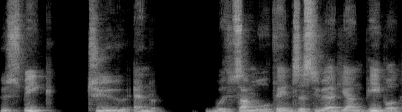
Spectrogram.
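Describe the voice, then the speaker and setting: A plain, everyday voice, this man's is fairly low in pitch, with ordinary pitch variation at a moderate pace. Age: 60s. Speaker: former party leader, political analyst. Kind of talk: radio interview.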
